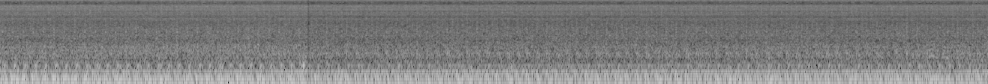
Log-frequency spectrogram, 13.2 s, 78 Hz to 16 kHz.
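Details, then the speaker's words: 1972 GMC C10 pickup, sat unused for years, running with fuel pump fed from a can of gas: deep, steady idle burble about 220 pulses a minute, even and unbroken; ran pretty good though very smoky. "Well, there you go. Ran pretty good, very smoky."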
